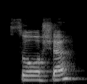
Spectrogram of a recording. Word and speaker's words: Saoirse: Here's pronunciation central. Saoirse, it is, I think. Saoirse Noonan. It is. It's, yeah. Saoirse.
